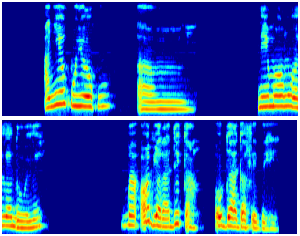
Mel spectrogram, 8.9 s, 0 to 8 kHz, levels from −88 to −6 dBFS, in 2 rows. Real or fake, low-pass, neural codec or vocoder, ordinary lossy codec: fake; 7.2 kHz; codec, 16 kHz, 8 kbps, FunCodec, trained on LibriTTS, 25 frames a second; none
